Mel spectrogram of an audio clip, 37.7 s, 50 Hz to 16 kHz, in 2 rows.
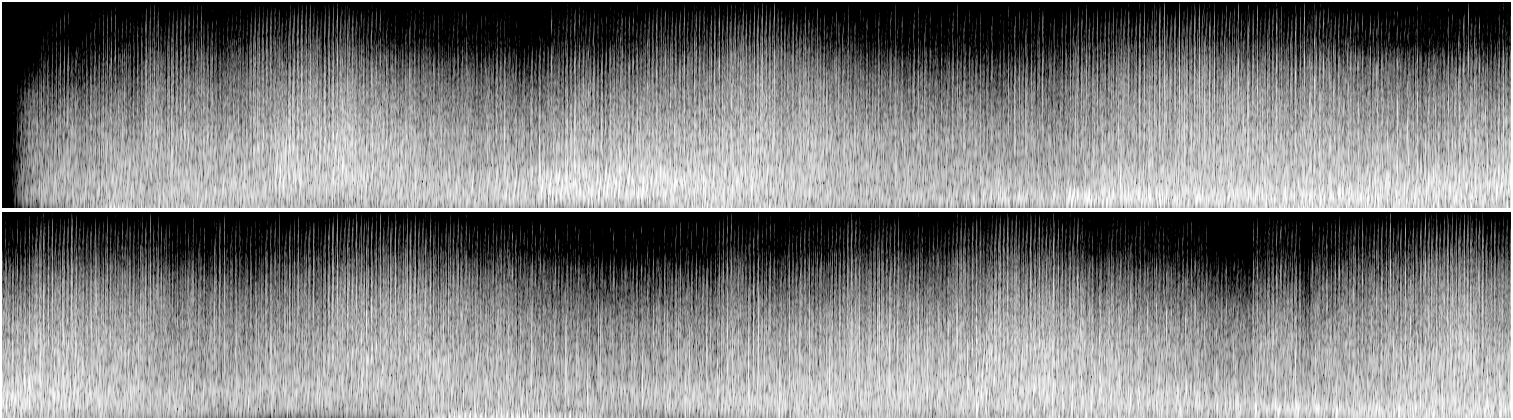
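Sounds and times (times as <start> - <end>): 
helicopter atmosphere: 0.1 - 37.7.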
